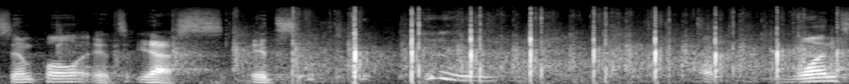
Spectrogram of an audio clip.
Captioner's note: audience applauding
